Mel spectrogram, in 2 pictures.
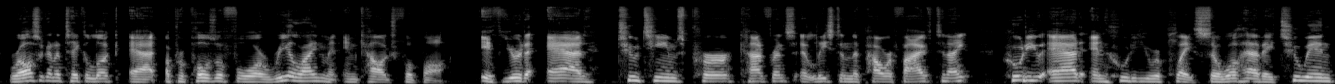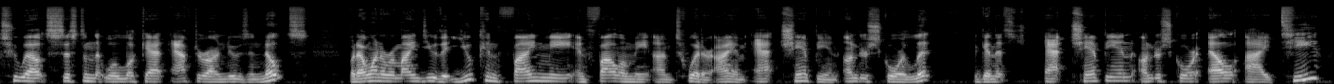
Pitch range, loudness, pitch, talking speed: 125-155 Hz, -21 LUFS, 140 Hz, 190 wpm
